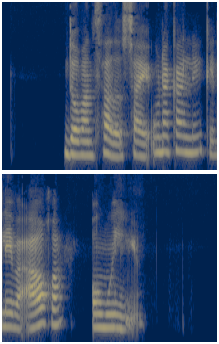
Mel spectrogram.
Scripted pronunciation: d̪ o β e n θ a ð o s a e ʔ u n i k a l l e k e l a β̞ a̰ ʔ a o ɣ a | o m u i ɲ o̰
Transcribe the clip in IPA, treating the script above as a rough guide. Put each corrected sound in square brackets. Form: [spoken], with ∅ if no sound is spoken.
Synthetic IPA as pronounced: d̪ o β [a] n θ a ð o s a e ʔ u n [a] k a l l e k e l [e] β̞ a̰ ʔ a o ɣ a | o m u i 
